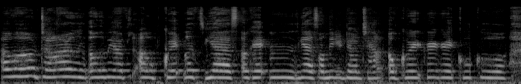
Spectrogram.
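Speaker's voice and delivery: high-pitched, prim, proper, posh chattering voice. Describing a social scene to a listener, mimicking everyone there in a prim and proper voice. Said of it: "everyone is like prim and proper".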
